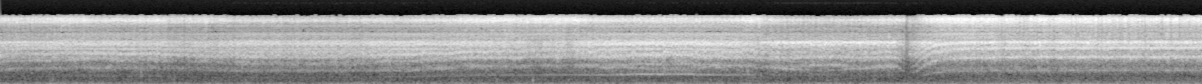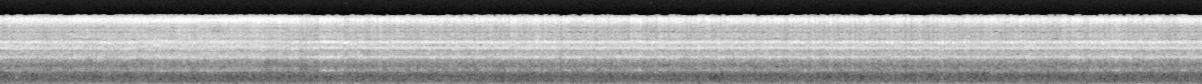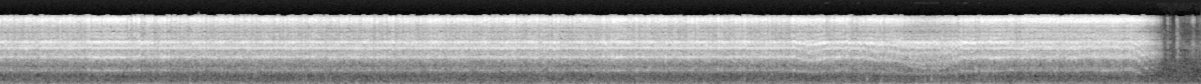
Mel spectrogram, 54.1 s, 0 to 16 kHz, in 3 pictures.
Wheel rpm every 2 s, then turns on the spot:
80, 90, 80, 90, 100, 100, 90, 140, 160, 160, 160, 160, 160, 160, 160, 160, 160, 160, 160, 160, 160, 160, 160, 160, 150, 140, 120.
none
